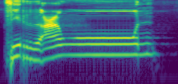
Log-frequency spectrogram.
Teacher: fir'a sukun yang didahului kasrah dibaca tarkik atau tegis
